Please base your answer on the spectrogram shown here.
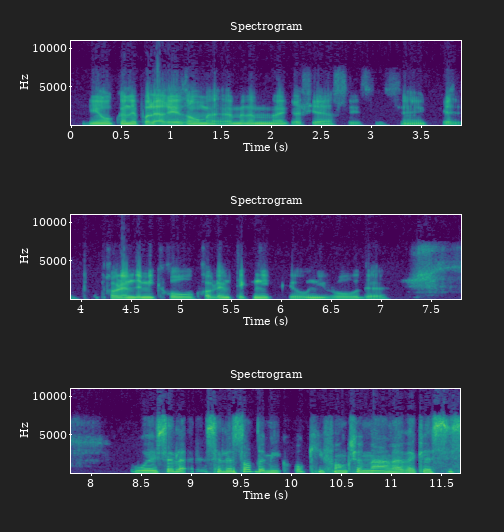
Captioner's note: speaking French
